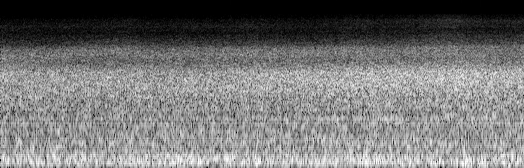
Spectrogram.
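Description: Steady rush of the Teesta river in flood, a fast muddy torrent swollen by a cloudburst pouring through the valley.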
